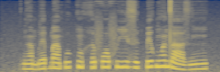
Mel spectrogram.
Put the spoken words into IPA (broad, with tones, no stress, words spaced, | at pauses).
ɡã˨bɛ˧ ɓã˧pu˦kũ˧ hə˦fɔ˦fiː˦ zɨ˧k͡pe˦ɡʷã˦daː˨ zĩ˧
